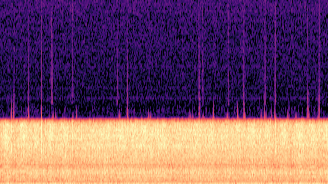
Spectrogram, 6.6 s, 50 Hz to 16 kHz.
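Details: 2006 Saab 9-3 2.0T after an engine rebuild: a low idle with a slightly lumpy, uneven pulse; it runs great with throttle. Rough idle, possibly vacuum-related, cause unconfirmed.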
